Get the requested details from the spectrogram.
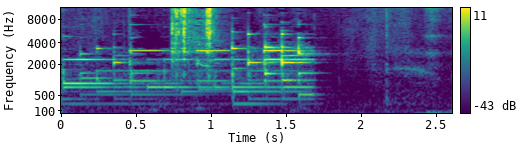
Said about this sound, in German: Aber ja, das Telefon klingelt ununterbrochen.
